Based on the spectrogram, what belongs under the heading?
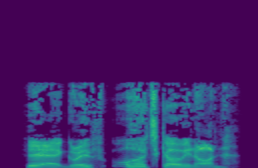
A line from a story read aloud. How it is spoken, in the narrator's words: Brayden yawned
